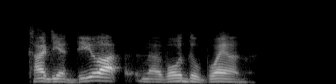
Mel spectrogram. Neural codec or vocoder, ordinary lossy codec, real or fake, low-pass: codec, 16 kHz, 0.5 kbps, X-Codec, HuBERT features, trained on general audio; Opus, 32 kbps; fake; 7.2 kHz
